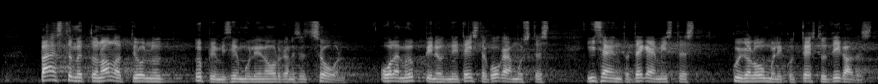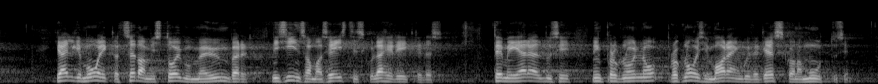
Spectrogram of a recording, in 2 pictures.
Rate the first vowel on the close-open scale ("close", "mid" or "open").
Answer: open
